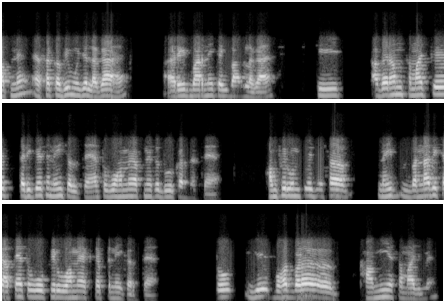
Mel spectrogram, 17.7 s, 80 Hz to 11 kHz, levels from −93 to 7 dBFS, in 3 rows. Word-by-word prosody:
आपने 150 +5 0 0.2
ऐसा 175 - +2
कभी 175 +2 +3
मुझे 180 -2 0
लगा 165 +1 +5
है - - -6 0.6
और 145 - +2
एक 165 0 0
बार 160 0 +4
नहीं 170 0 -5
कई 155 - 0
बार 145 -1 +1
लगा 130 -1 +3
है - - -2 0.6
कि 170 0 -3 0.4
अगर 175 +2 +4
हम 195 +1 +2
समाज 180 +1 +2
के 195 0 +4
तरीके 195 -1 0
से 195 +1 -7
नहीं 185 0 -3
चलते 150 -1 -2
हैं, 155 +1 -3
तो 170 - -8
वो 170 +1 0
हमें 170 +1 -2
अपने 175 0 -2
से 175 +1 -4
दूर 165 +1 -5
कर - - 0
देते 295 - -14
हैं। - - -7 0.7
हम 165 +1 +2
फिर 195 - +2
उनके 185 0 -1
जैसा 180 +1 +1 0.6
नहीं 170 +2 -3 0.2
बनना 170 +3 +3
भी 200 +1 +1
चाहते 190 -1 +2
हैं 190 - +4
तो 185 -1 -2
वो 180 0 +2
फिर 180 -1 -1
वो 170 -1 +2
हमें 170 0 0
एक्सेप्ट 165 0 -6
नहीं 155 -1 -9
करते - - -9
हैं। - - -9 0.8
तो 185 +1 +1 0.3
ये 195 +1 +2
बहुत 180 +2 +3
बड़ा 180 -3 +6 0.4
खामी 160 +4 -3
है 180 - -1
समाज 145 -5 -2
में 145 - -17
175 Hz, 200 wpm, -16 LUFS, 165-185 Hz, 0.8 s, बड़ा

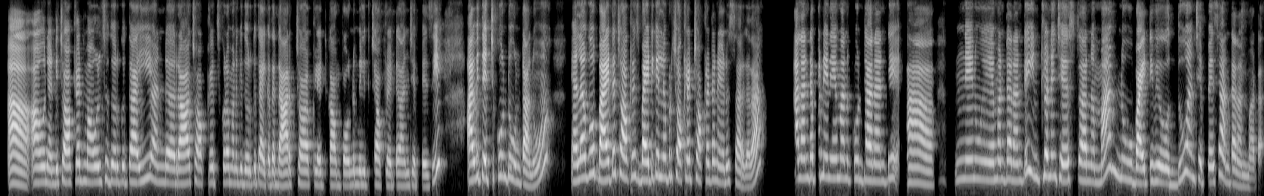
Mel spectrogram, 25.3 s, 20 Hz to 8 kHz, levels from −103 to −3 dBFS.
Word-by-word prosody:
ఆ! 220 +2 +8 0.5
అవునండి. 230 -2 -1
Chocolate 245 +2 +2
moulds 240 +3 -2
దొరుకుతాయి 240 +1 0 0.2
అండ్ 240 -1 -7 0.2
రా 215 0 +6 0.2
చాక్లేట్స్ 230 0 -5
కూడా 230 0 -1
మనకి 220 0 -6
దొరుకుతాయి 210 0 -2
కదా! 195 +1 -2
Dark 195 +2 +3
chocolate 200 -2 -2
compound, 190 0 -3
milk 200 -1 -6
chocolate 190 -2 -4
అని 185 +1 -10
చెప్పేసి. 175 - -3 0.7
అవి 275 +5 +6
తెచ్చుకుంటూ 310 +2 +1
ఉంటాను. 200 -5 0 0.8
ఎలాగో 310 +6 +3 0.2
బయట 270 +2 +9 0.2
చాక్లేట్స్ 310 -2 +2
బయటికెళ్ళినప్పుడు 315 +4 +2
చాక్లేట్ 285 +1 0
చాక్లేట్ 265 0 -3
అని 255 -2 -4
ఏడుస్తారు 225 -6 -4
కదా! 165 - 0 0.8
అలాంటప్పుడు 300 +3 -1
నేనేమనుకుంటానంటే 285 -3 -1 0.4
ఆ! - - +2 1.0
నేను 290 0 +1 0.3
ఏమంటానంటే 275 -1 -2 0.2
"ఇంట్లోనే 320 +2 -1
చేస్తానమ్మా. 260 -2 0 0.3
నువ్వు 285 -2 -6
బయటివి 230 +3 +3 0.2
వద్దు" 205 - -8
అని 335 -5 -5
చెప్పేసి 250 +2 -4
అంటానన్నమాట. 180 - -6
250 Hz, 105 wpm, -23 LUFS, 215-285 Hz, 1.0 s, బయట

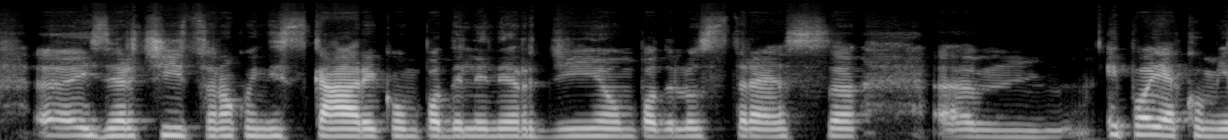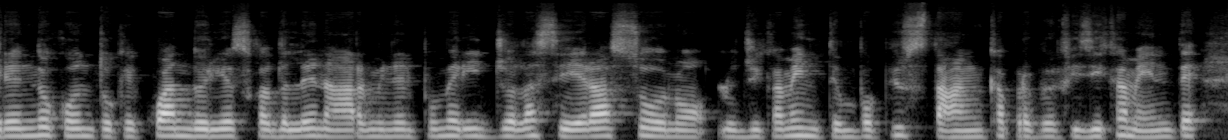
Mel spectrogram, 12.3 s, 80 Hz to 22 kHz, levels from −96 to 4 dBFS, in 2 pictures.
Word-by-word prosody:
ehm, 215 0 0
esercizio, 210 +1 +1
no, 205 - +3
quindi 205 -1 -1
scarico 200 0 +6
un 200 -1 -1
po' 205 - +4
dell'energia, 200 0 -1
un 200 0 -3
po' 200 0 +2
dello 195 +1 -2
stress, 200 -1 -2
uhm, 180 -3 -6
e 245 - -2
poi, 240 -1 +5
ecco, 215 0 +2
mi 195 0 -2
rendo 205 +2 0
conto 205 -2 -2
che 195 0 -7
quando 205 0 +4
riesco 195 0 0
ad 190 - -4
allenarmi 190 -1 0
nel 190 -1 -5
pomeriggio, 200 0 -3
la 205 +1 0
sera 200 -1 +3
sono, 200 -4 -3
logicamente, 195 +2 -3
un 180 - -5
po' 195 +1 -3
più 225 +4 -8
stanca 180 -1 -1
proprio 190 -1 -5
fisicamente, 190 +1 -2
200 Hz, 175 wpm, -24 LUFS, 190-205 Hz, -, scarico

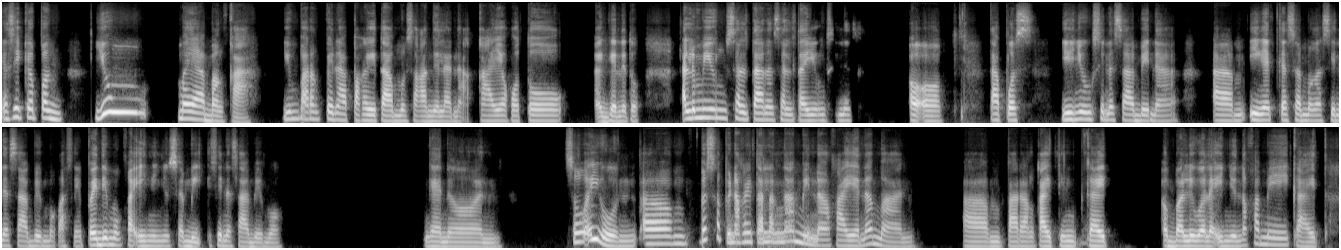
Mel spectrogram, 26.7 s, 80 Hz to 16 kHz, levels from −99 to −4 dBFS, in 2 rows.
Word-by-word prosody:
Kasi 250 +4 0
kapag 240 -6 +1 0.3
'yong 410 0 +7 0.3
mayabang 195 -9 +3
ka, 125 -2 -3 0.3
'yong 210 - -1
parang 210 0 0
pinapakita 175 -5 +1
mo 155 +1 -3
sa 150 0 -4
kanila 150 -1 -2
na, 145 - -7 0.2
"Kaya 160 0 -1
ko 155 - -1
'to. 165 +1 0 0.5
Ay, 135 0 -1
ganito." 150 +1 0 0.4
Alam 240 +3 +5
mo - - +4
'yong 245 -1 0
salita 200 -4 +3
nang 185 - -2
salita 170 -2 -1
'yong 170 0 -1
sinisis 170 -1 -8 0.5
oo. 150 -2 +3 0.5
Tapos 180 -1 +1 0.2
'yon 200 +1 +4
'yong 200 - -2
sinasabi 170 -4 -1
na, 160 0 -6 0.3
uhm, 165 0 0
ingat 180 -2 +3
ka 175 - 0
sa 175 0 -2
mga 165 -1 -2
sinasabi 155 -3 -2
mo 150 - -7
kasi 145 0 -8
puwede 185 +1 +5
mong 185 +1 -3
kainin 150 0 0
'yong 150 - +1
sabi 145 -4 -1
sinasabi 140 -5 -4
mo. 130 0 -8 1.4
Gano'n. 135 -2 -2 0.6
So, 270 +1 +1
ayun, 155 - +4
uhm 220 0 +4 0.2
,basta 340 +4 -1
pinakita 275 0 +1
lang 270 - 0
namin 275 -4 0
na 165 - -1
kaya 155 -1 -1
naman. 140 -10 -4 0.5
Uhm, 140 -1 -2
parang 140 0 -2
kahit 145 +1 +1
hin 150 -1 -1
kahit, 150 -2 +2 0.6
ah, 155 - 0
balewalain 150 -1 +3
n'yo 150 - +1
na 165 - -4
kami. 190 -1 -4
Kahit 135 0 -4
165 Hz, 155 wpm, -21 LUFS, 150-195 Hz, 1.4 s, yong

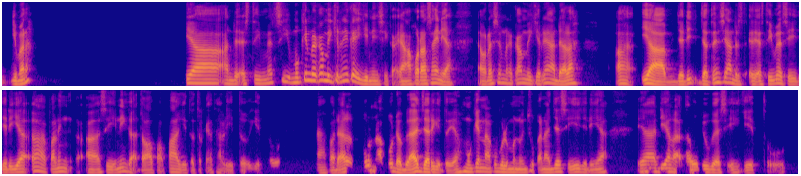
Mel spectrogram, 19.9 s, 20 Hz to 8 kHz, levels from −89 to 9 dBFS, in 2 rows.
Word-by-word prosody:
gimana? - - +2 1.9
Ya, 140 -1 +5
underestimate 125 +4 -3
sih 185 -6 -3
mungkin 165 +10 0
mereka 230 +1 +4
mikirnya 215 0 +1
kayak 210 -9 +2
gini 110 -3 0
sih, 100 - -8
Kak, - - -7
yang 105 - +3
aku 125 - +3
rasain 120 +5 +4
ya, 95 -5 +1 0.3
yang - - -13
aku 105 - 0
rasain 145 +6 -2
mereka 130 0 -2
mikirnya 130 +1 -1
adalah, 125 +5 +3 0.5
ah 125 +1 +1 0.2
iya 100 -10 +8
jadi 105 +10 0
jatuhnya 155 +4 +2
sih 165 -1 +1
underestimate 115 +3 0
sih 100 0 -2
jadinya, 105 +3 +1
"Ah, 150 -2 0
paling 120 +2 -3
eee, 95 -1 -4
si 100 -2 -5
ini 130 +6 -4
enggak - - -4
tahu - - -1
apa-apa - - -3
gitu - - -12
terkait - - -13
hal - - -11
itu," - - -11 0.2
gitu. 455 -2 -12 0.4
Nah, - - -9
padahal 475 - +1
pun 165 - -4
aku - - -5
udah 95 - +4
belajar 110 +3 +6
gitu 95 -4 -3
ya, 100 +5 -2
mungkin 125 +1 -1
aku 120 +2 -3
belum 105 -2 0
menunjukkan 100 0 -4
aja 120 +4 +1
sih 105 -2 -4
jadinya, 100 +4 -4 0.4
ya 125 +1 0
dia 125 +1 0
enggak - - -2
tahu 95 0 0
juga 100 -4 0
sih, 100 +2 -9
gitu. 90 +1 -9
120 Hz, 195 wpm, -24 LUFS, 105-140 Hz, 1.9 s, iya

